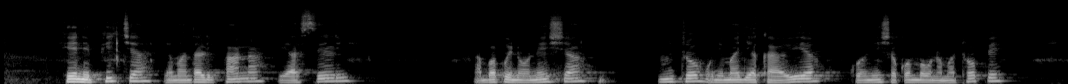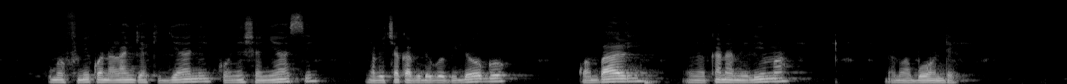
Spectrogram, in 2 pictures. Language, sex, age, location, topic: Swahili, male, 25-35, Dar es Salaam, agriculture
